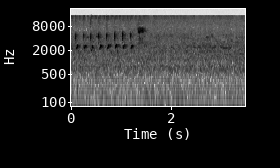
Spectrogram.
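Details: A common nightingale nesting near a window, singing daily around 6:30 in the morning, delivers a quick run of about eight identical clear notes, then a single higher whistle, over steady background hiss.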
